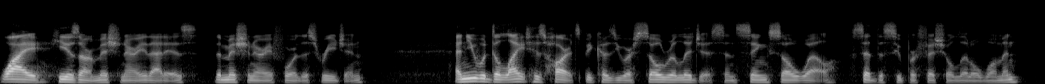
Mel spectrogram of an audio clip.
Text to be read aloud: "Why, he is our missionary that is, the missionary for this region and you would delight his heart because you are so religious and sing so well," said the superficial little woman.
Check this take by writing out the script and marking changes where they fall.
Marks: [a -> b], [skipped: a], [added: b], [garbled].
"Why, he is our missionary that is, the missionary for this region and you would delight his [heart -> hearts] because you are so religious and sing so well," said the superficial little woman.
